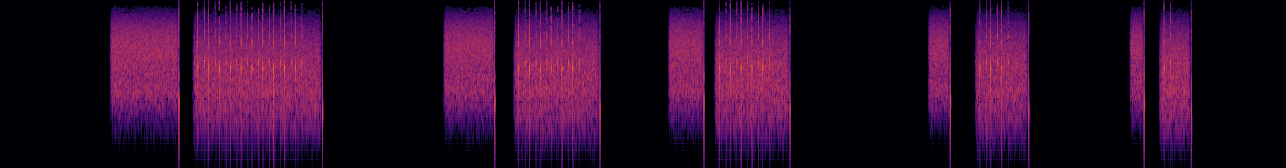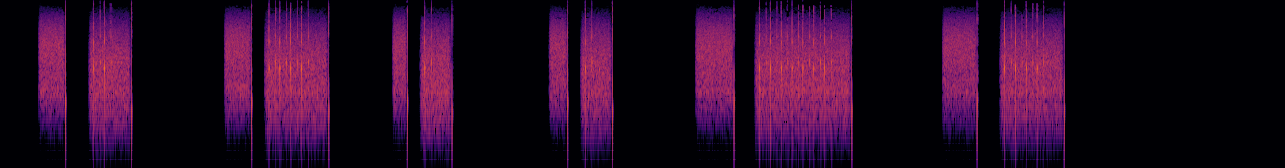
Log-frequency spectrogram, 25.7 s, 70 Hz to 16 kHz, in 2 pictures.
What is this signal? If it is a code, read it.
Pulse dialling, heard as a rotary dial, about 9 pulses a second. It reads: 0 6 5 3 1 2 4 1 1 7 4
